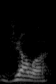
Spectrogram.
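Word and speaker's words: Gela: so here he is landing in uh the Jella is the way they pronounce it over there in southern Sicily and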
